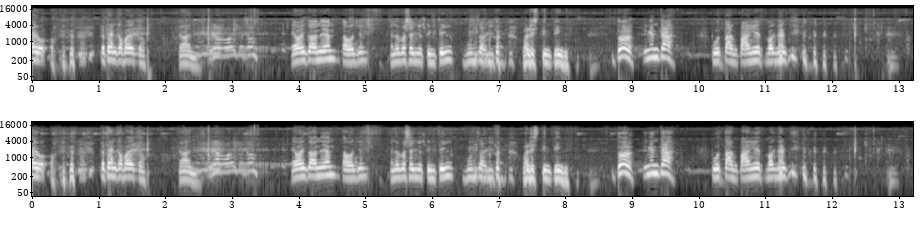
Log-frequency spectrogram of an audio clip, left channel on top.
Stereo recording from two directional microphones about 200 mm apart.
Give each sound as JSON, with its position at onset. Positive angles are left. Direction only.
{"t": 0.0, "sound": "speech", "side_deg": -20}
{"t": 2.7, "sound": "speech", "side_deg": -55}
{"t": 3.8, "sound": "speech", "side_deg": -5}
{"t": 6.9, "sound": "speech", "side_deg": 0}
